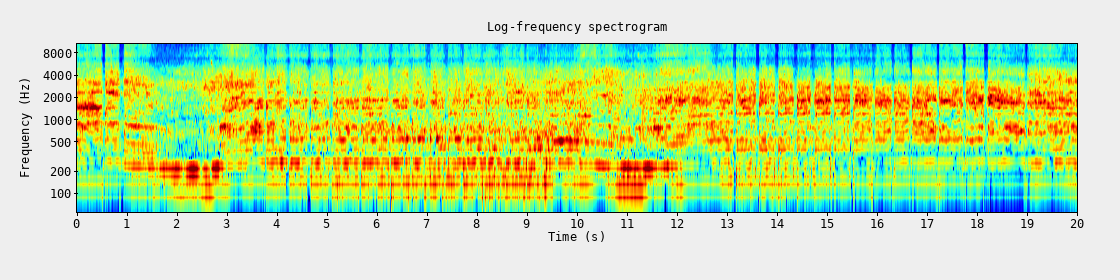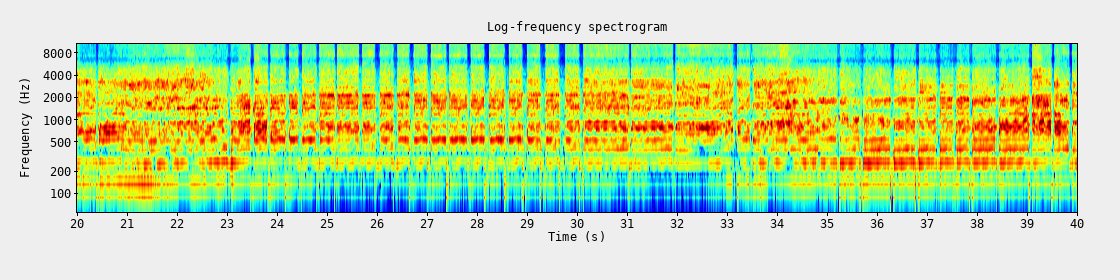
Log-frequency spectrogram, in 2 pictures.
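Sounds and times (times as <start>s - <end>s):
car engine at high revs: 0.0s - 40.0s.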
